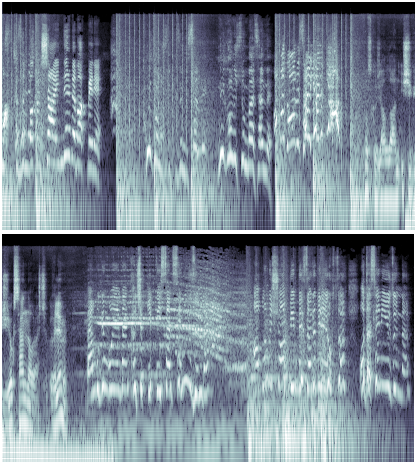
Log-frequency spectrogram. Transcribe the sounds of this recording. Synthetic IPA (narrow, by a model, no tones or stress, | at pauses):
bakkʰɯzɯmbakɯmʃaːind̪iɾmɛbak̚be̞nɪ | nɛkʰo̞nuʃt̪uk̚bizimbisænlɛnɛkʰo̞nuʃt̪umbænsænd̪ɛamad̪aːɾɯsænɟæɾiapʰoskʰad͡ʒɯalˠːaːhɯniʃiɟyd͡ʒyjo̞ksænlʲɛuɾa̰ʃt̪ɯmø̞jlʲemɪbænbuɟʲynbujiɾd̪ænkʰat͡ʃʰɯp̚ɟit̪ːisænse̞ninjyzynd̪æn | ablˠamɯʃːuanbiɾmezaɾɯbilʲɛjoksano̞d̪ase̞ninjyzynd̪æn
